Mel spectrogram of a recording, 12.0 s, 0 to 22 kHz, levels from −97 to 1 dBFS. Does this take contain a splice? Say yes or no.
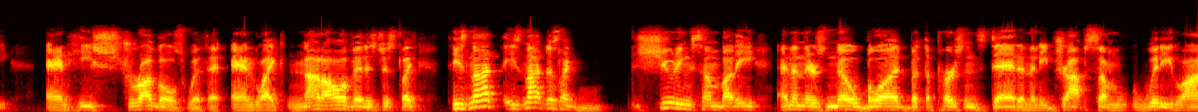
no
